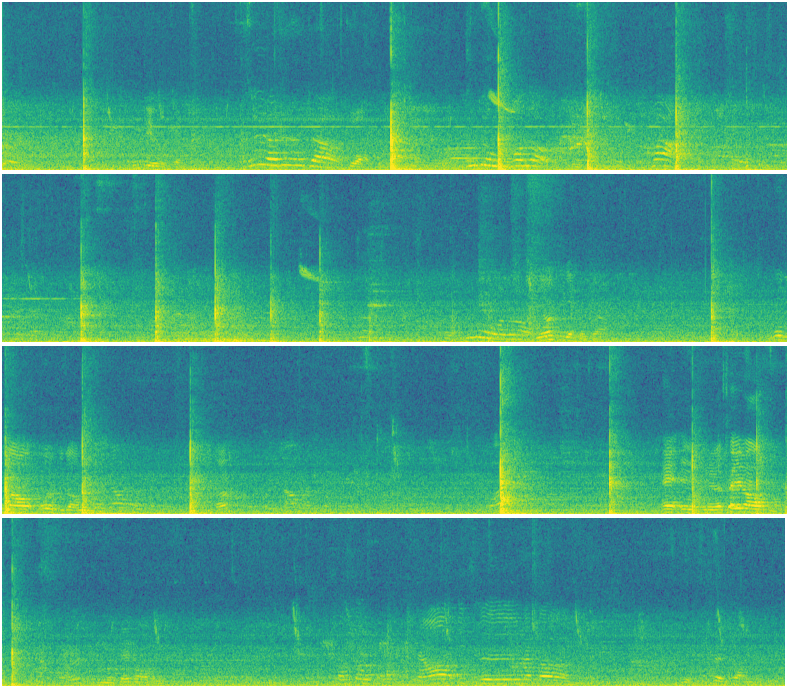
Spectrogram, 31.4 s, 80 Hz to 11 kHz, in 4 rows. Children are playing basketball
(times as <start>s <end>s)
3.9s 13.0s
